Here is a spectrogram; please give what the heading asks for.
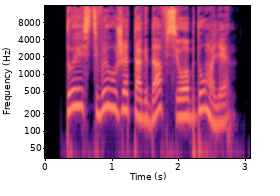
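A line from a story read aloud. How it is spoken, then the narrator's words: Plain question. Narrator (Russian): спросила я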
